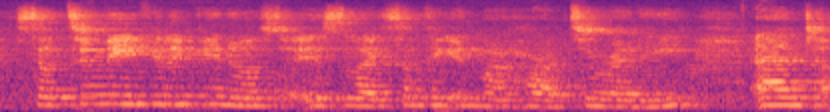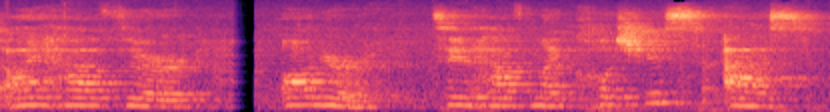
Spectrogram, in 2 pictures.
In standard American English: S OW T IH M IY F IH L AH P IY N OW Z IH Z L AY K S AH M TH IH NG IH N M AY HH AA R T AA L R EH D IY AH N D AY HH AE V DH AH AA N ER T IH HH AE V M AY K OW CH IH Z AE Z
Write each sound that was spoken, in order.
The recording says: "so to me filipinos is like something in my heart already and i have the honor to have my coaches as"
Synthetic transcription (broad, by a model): S OW T IH M IY F IH L AH P IY N OW Z IH Z L AY K S AH M TH IH NG IH N M AY HH AA R T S L R EH D IY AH N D AY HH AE V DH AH AA N ER T IH HH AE V M AY K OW SH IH S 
